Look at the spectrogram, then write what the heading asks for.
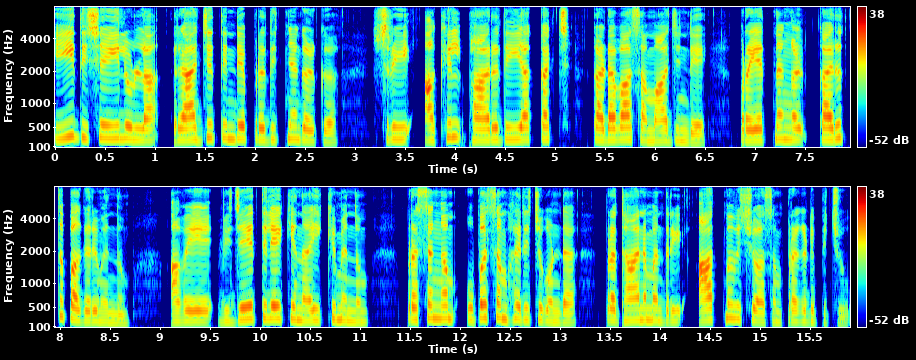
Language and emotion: Malayalam, neutral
